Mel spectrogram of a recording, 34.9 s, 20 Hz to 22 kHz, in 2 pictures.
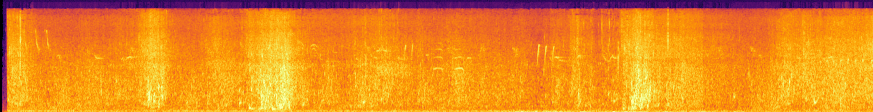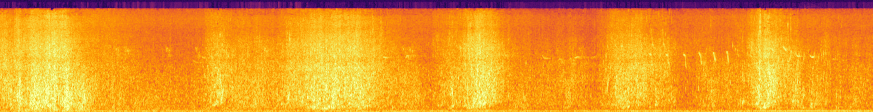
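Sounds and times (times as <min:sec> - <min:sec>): ocean waves surging: 0:15.5 - 0:27.6.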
